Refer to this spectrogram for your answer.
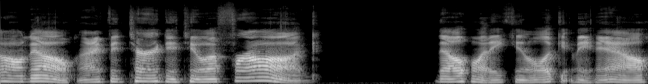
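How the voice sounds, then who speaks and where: Putting on a character voice, a man speaks at a fairly slow pace in a nasal tone at medium pitch. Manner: dramatic, woeful.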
